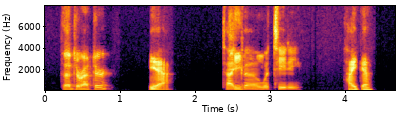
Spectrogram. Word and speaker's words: Taika Waititi: Taika Waititi. Taika? Taika Waititi.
